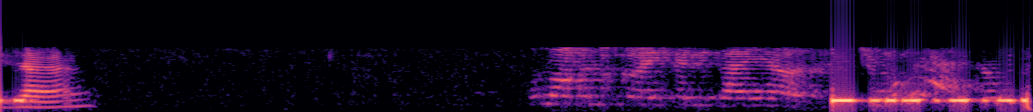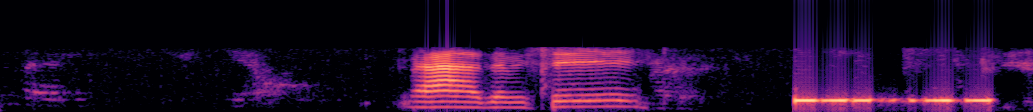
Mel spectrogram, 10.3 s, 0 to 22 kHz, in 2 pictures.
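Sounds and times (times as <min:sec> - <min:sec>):
speech: 0:00.0 - 0:00.6, 0:07.2 - 0:08.5, 0:09.1 - 0:10.3
telephone ringing with a buzzing electronic tone: 0:04.2 - 0:05.2, 0:09.2 - 0:10.2.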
